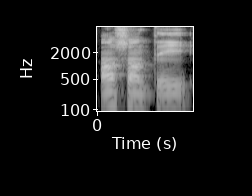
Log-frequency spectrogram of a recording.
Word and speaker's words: enchanté: The pronunciation is the same, so it's enchanté and enchanté, same pronunciation, but when you write it, we add the extra E to note that you're feminine.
